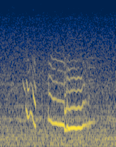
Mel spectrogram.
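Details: Squeaky snoring from the sleeping pet cat Butters: a short wavering squeak, then a longer whining tone that dips and holds, drawn out for nearly a second, over quiet background.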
